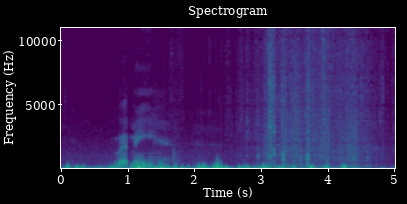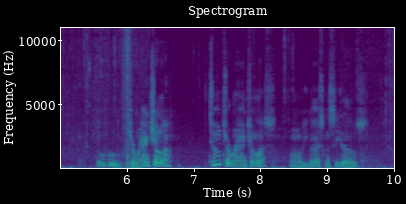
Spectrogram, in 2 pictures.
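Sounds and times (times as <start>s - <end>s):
footsteps in dry leaf litter: 2.8s - 6.3s.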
